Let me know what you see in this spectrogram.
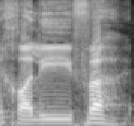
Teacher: وقف کریں گے تو تا کو ہا سے بدل کے خلیفہ ایسے ہو جائے گا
